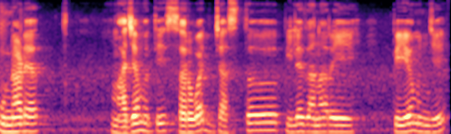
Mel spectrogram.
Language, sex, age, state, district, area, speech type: Marathi, male, 18-30, Maharashtra, Amravati, urban, spontaneous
